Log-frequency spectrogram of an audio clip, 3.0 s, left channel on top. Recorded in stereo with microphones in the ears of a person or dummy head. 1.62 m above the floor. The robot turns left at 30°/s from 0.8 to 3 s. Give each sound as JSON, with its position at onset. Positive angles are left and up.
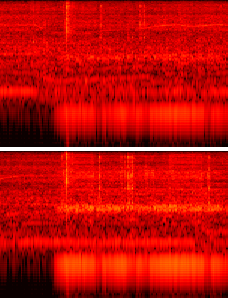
{"t": 0.9, "sound": "scissors", "side_deg": -35, "distance_m": 0.7}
